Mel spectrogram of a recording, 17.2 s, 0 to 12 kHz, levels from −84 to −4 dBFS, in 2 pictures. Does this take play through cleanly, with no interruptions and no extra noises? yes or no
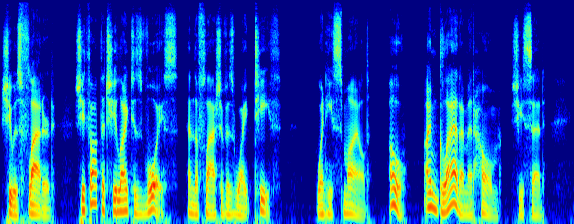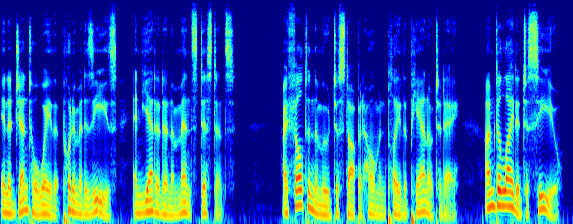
yes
